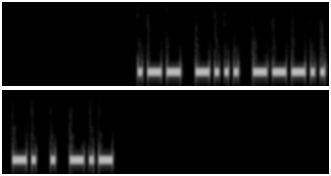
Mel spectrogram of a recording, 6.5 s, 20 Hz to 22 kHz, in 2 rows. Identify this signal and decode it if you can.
Morse code, heard as a keyed tone, about 25 wpm, 700 Hz. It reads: WB8NEK
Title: USA Call Signs - 6 Characters - Repeated 2x - 25wpm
